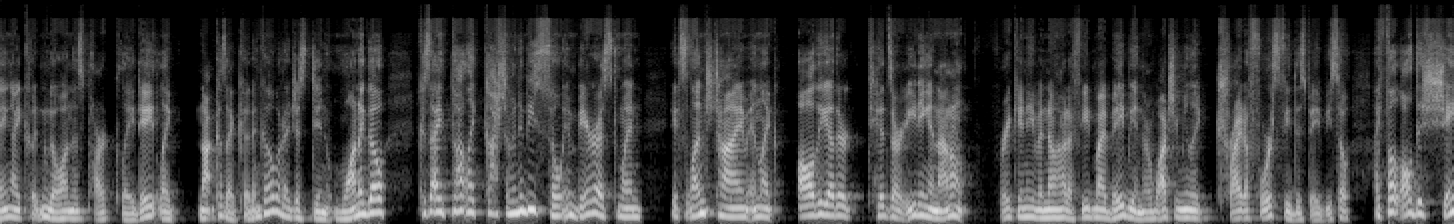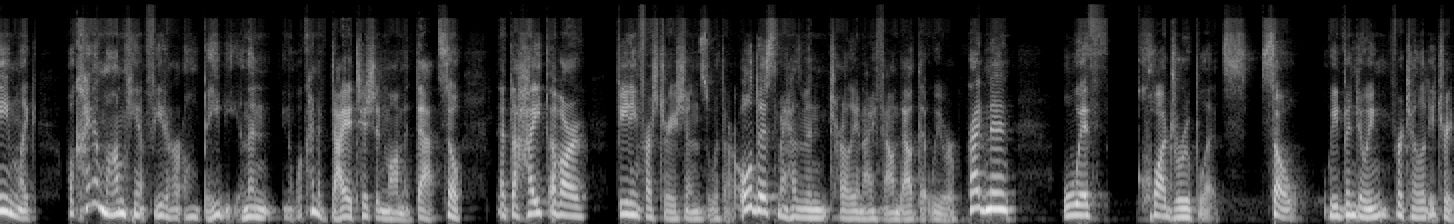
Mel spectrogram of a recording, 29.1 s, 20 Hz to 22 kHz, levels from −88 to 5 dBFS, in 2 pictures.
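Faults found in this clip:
No faults found in this speech recording.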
